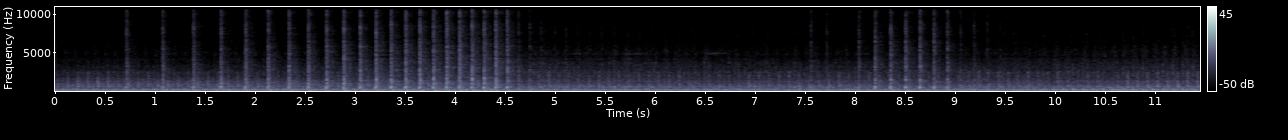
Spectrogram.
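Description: An engine runs with a loud steady rumble.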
